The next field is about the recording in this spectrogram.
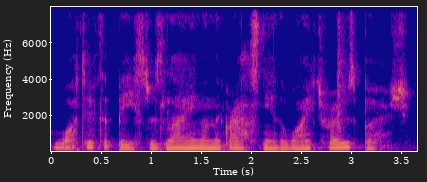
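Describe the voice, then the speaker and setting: Female ASMR storyteller: low, mellow, gently creaky voice, soft and hushed bedtime narration. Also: steady tone, measured pace.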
